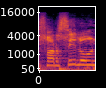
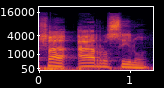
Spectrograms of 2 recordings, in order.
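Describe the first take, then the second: First: It runs straight on with no glottal stop. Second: A glottal stop is pronounced before 'arsilun'. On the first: The speaker calls it wrong. "bukan farsilun" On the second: The speaker calls it right. "hamzah qat'i Ibu ya, sehingga dibaca fa'arsilun"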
